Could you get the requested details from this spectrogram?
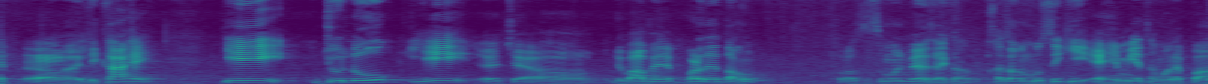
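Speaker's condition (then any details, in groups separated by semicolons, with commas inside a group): No condition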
